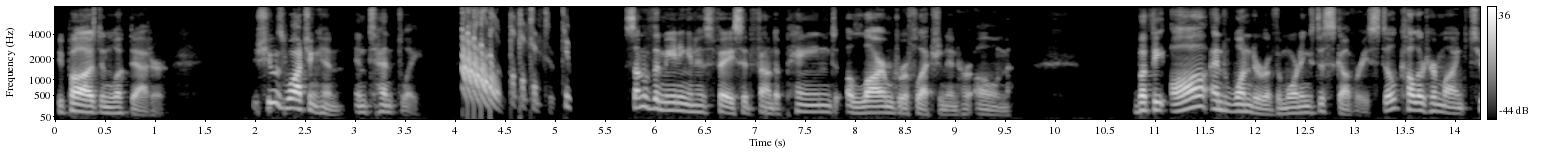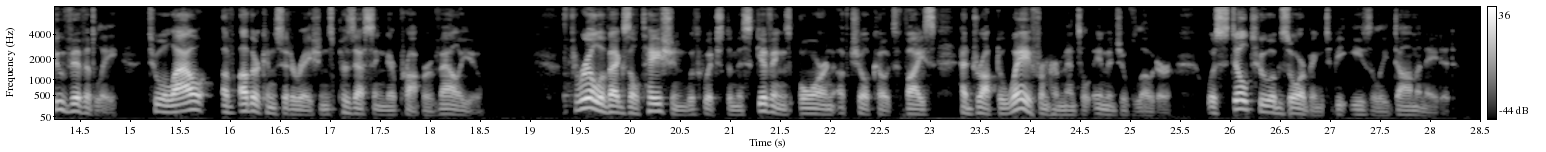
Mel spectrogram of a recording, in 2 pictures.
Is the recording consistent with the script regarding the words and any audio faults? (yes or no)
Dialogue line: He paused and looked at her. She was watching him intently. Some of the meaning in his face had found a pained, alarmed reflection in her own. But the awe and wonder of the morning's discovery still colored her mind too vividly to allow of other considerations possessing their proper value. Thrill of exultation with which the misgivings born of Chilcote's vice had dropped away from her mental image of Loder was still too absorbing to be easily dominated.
no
